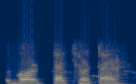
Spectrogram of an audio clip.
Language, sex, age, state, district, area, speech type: Odia, male, 18-30, Odisha, Koraput, urban, conversation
